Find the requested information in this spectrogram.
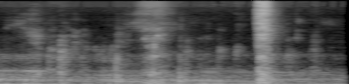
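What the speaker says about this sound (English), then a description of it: "my dogs are play fighting" Dogs play-fight close by, making low growls, snorts and huffing breaths with a sharp yelp near the end, over a quiet indoor background.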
